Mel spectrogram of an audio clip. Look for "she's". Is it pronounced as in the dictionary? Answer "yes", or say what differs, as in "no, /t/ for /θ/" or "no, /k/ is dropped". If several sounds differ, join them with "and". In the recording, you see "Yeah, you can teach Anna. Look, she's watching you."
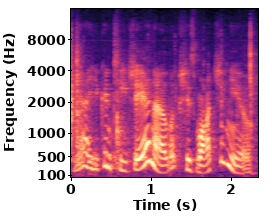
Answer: yes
